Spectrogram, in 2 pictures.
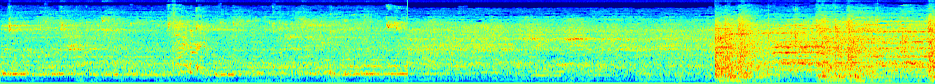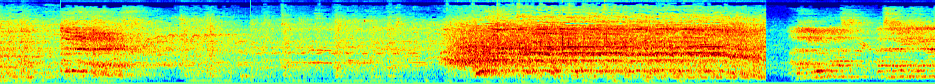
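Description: Basketballs bouncing on a hardwood court in a large arena, over crowd chatter and music; the sound steps up in loudness about eleven seconds in and again near twenty-one seconds.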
